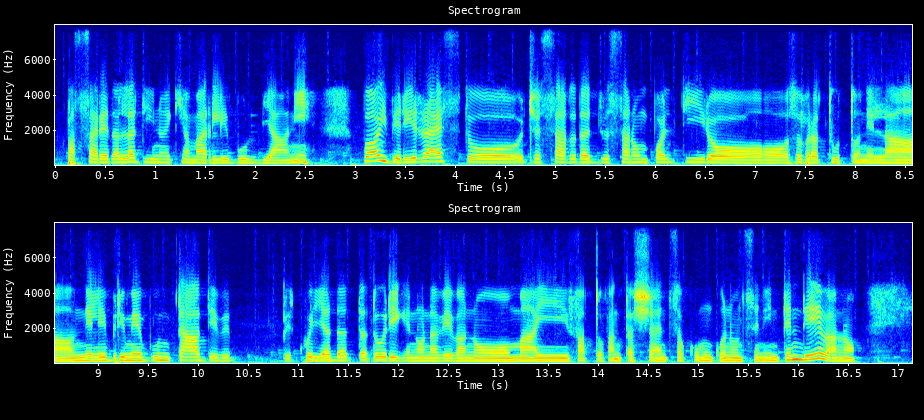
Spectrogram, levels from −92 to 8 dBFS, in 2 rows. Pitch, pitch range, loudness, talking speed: 180 Hz, 155-190 Hz, -26 LUFS, 135 wpm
